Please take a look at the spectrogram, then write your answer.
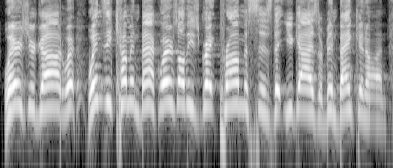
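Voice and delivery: high, loud mocking taunt; scoffing world. Preacher voicing the world's scorn, loud high sneer. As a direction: sneer at believers as weak.

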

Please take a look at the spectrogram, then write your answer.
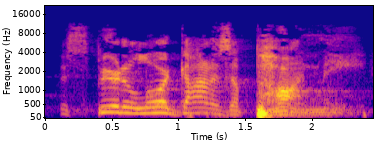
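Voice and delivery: ordinary talk

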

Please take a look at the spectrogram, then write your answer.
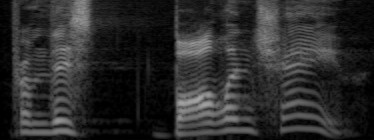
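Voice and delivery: mock them, luring and sly; mocking tempters. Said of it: "they're coming out to say".

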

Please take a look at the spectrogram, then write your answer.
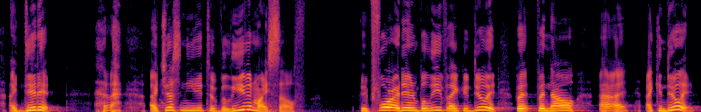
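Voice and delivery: a daughter telling her dad she did it, excited; happy child. Retold or imitated. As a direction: burst out with delight at success. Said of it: "she was so happy".

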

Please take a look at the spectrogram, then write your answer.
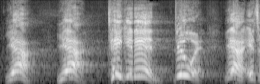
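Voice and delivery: a fed-up parent pushing back, rising sharply; exasperated parent. Retold or imitated. Parent insisting on chores.

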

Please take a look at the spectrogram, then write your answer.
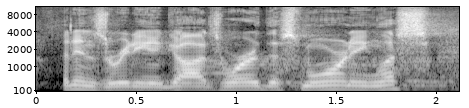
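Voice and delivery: ordinary talk

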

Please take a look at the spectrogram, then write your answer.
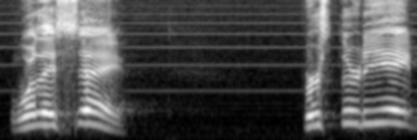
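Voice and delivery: usual speaking voice

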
